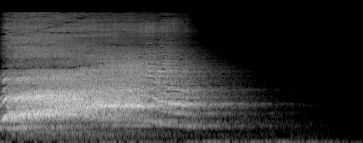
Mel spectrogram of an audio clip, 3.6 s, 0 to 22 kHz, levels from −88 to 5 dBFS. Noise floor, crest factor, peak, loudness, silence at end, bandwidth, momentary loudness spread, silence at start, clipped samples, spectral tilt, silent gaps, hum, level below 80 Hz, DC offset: -69 dBFS; 18 dB; 0 dBFS; -14 LUFS; 1.5 s; 16 kHz; 13 LU; 0 s; under 0.1%; 0.5 dB/octave; none; none; -68 dBFS; under 0.1%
